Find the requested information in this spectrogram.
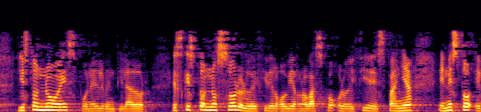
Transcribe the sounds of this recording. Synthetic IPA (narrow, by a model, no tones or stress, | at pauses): ie̞st̪o̞no̞e̞spo̞ne̞ɾe̞lβe̞nt̪ilað̞o̞ɾ | e̞skeest̪o̞no̞so̞lo̞lo̞ðe̞θið̞lɣ̞o̞β̞je̞ɾno̞β̞asko̞ʔːlo̞ðe̞θiðeespaɲae̞ne̞st̪o̞ʔe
